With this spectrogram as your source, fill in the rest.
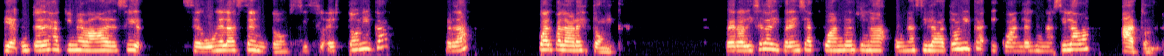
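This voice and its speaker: A woman's voice: medium pitch, normal speed, dry recording, poor audio. A Spanish teacher with a Panamanian accent, a woman, patiently asking her students questions with many fillers.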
